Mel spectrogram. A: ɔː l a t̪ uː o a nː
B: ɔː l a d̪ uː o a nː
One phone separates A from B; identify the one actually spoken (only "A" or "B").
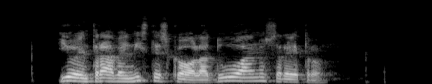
B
